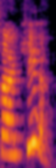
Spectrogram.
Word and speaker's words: IKEA: Now, it doesn't rhyme with hell, so it's just Ikea.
